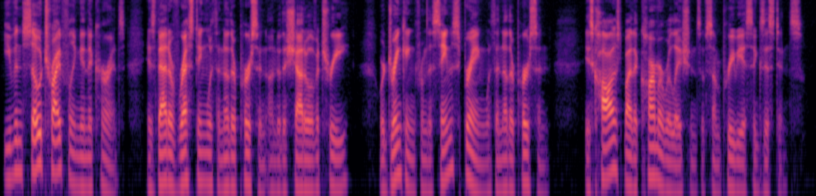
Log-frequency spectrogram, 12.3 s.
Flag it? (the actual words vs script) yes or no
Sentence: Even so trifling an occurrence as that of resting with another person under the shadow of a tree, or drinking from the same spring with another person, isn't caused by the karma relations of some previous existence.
yes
